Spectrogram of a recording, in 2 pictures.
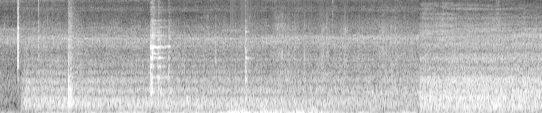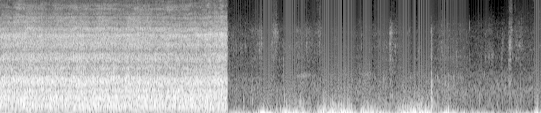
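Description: Small screw-on gas cartridge camping stove burning with a steady hiss, with a few sharp clicks in the first second or so as it is handled and lit. It stops abruptly about three-quarters of the way through, leaving gusty wind rumble on the microphone.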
